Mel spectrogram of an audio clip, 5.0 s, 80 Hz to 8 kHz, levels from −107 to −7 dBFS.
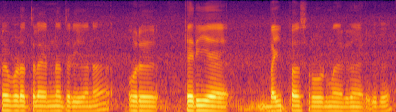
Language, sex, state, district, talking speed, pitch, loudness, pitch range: Tamil, male, Tamil Nadu, Kanyakumari, 110 wpm, 120 Hz, -19 LUFS, 120-125 Hz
